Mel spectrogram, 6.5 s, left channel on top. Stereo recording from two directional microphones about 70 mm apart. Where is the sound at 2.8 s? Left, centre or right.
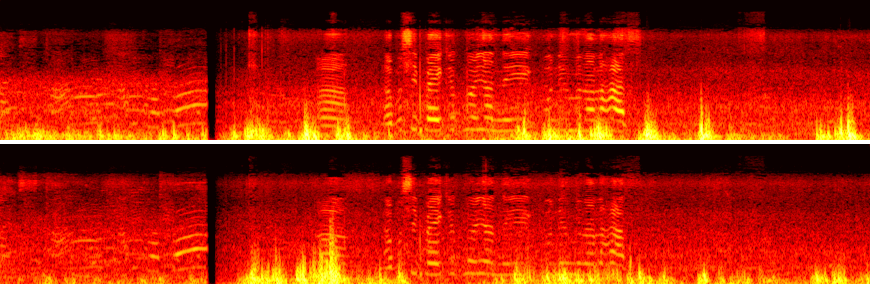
Centre.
